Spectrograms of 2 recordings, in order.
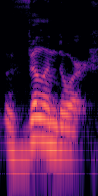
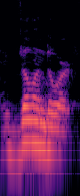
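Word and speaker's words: Willendorf: going to go to vill andorf spelled with a W pronounced with a v vill andorf here is the archaeological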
